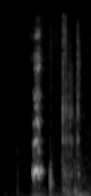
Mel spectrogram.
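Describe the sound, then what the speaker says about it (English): A single short hiccup-like gulp followed by a faint throaty sound and a brief breathy noise, close and quiet in otherwise silent surroundings. "Is that a hiccup?"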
